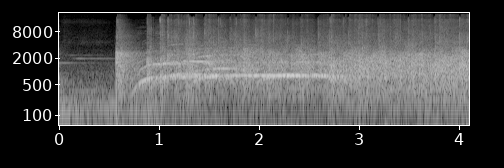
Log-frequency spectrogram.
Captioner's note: applause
